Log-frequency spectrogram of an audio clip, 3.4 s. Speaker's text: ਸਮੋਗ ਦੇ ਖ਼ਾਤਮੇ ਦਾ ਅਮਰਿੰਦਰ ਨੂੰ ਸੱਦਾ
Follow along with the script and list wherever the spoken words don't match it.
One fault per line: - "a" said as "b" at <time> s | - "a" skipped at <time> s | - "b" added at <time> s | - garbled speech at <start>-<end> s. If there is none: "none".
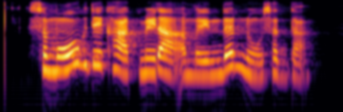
none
